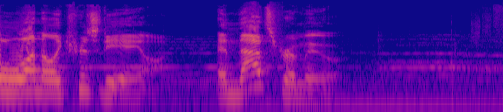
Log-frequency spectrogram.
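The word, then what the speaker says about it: Ramuh: electricity Aeon, and that's Ramu. Is Ramu how you say his name? It's R-A-M-U-H. And the only reason why I think that's how it's pronounced is because of Final Fantasy XIV.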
